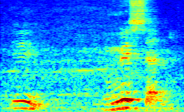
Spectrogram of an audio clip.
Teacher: u umlout es algo intermedio entre una i y una u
